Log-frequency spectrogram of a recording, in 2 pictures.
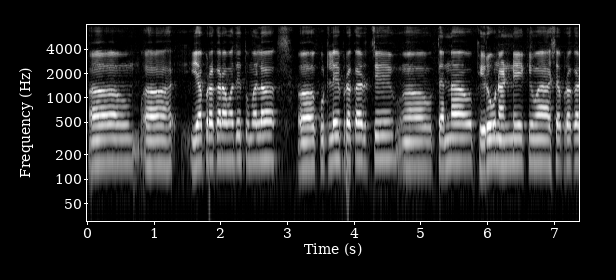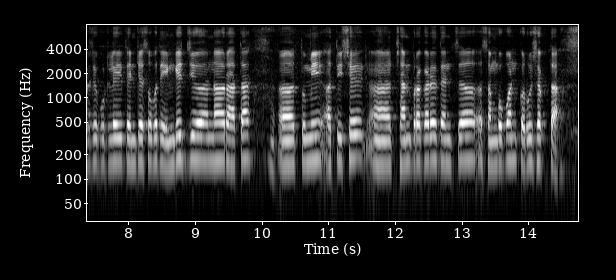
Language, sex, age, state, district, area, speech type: Marathi, male, 30-45, Maharashtra, Buldhana, urban, spontaneous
